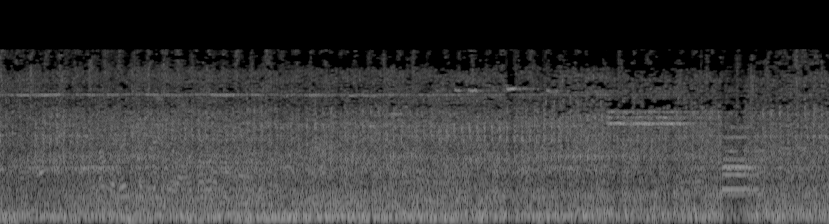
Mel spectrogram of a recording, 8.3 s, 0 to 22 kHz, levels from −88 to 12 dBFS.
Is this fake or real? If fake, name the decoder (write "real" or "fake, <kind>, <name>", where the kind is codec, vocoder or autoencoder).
fake, vocoder, Vocos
